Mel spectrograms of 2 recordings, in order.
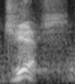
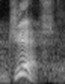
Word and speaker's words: GIF: That some of you may have seen on the socials via hilariously violent GIFs from developer Dead Toast. Pronounce it GIFs. Pardon me? Yeah, GIFs.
